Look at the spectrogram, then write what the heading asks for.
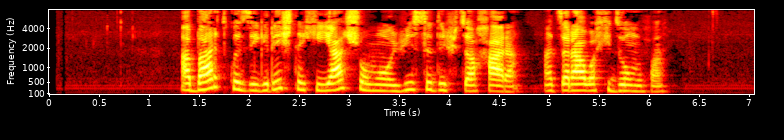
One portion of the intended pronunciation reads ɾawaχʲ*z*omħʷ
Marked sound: incorrect: d͡z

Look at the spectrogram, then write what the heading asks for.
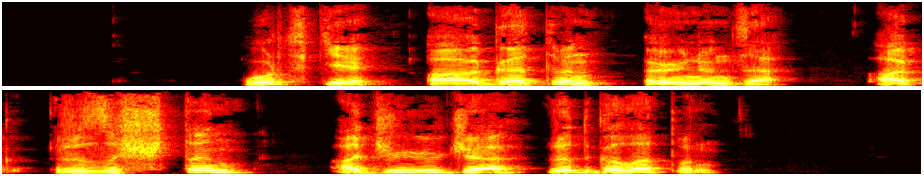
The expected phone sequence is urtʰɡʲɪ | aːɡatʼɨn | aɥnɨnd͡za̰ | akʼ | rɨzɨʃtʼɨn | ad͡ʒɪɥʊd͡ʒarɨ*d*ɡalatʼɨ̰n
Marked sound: correct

